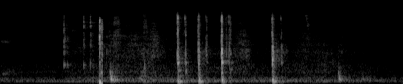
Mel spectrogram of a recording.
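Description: Typing on a computer keyboard: a quick run of about a dozen keystrokes, starting about half a second in and stopping a little after three seconds, a few struck noticeably harder than the rest.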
